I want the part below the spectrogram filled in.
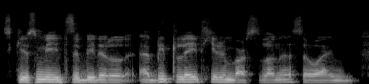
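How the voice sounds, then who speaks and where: A man's voice: fairly low pitch, little pitch movement, fairly quick, warm tone. A man, a journalist and co-director, joining a film panel by video call and answering with hesitant fillers. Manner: sleepy, laughs lightly, hesitant. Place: Barcelona.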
